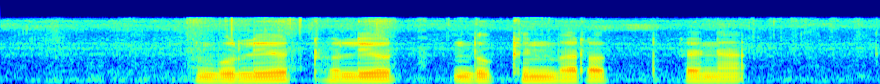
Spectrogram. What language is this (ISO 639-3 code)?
sat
